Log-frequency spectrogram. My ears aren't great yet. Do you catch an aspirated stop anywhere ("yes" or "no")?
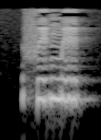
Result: no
